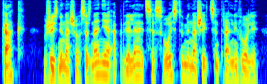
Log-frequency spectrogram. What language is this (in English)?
Russian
